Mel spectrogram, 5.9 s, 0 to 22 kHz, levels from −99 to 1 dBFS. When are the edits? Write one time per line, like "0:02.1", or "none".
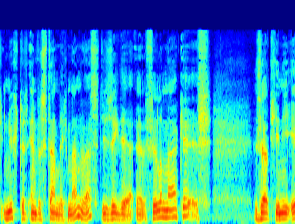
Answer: none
